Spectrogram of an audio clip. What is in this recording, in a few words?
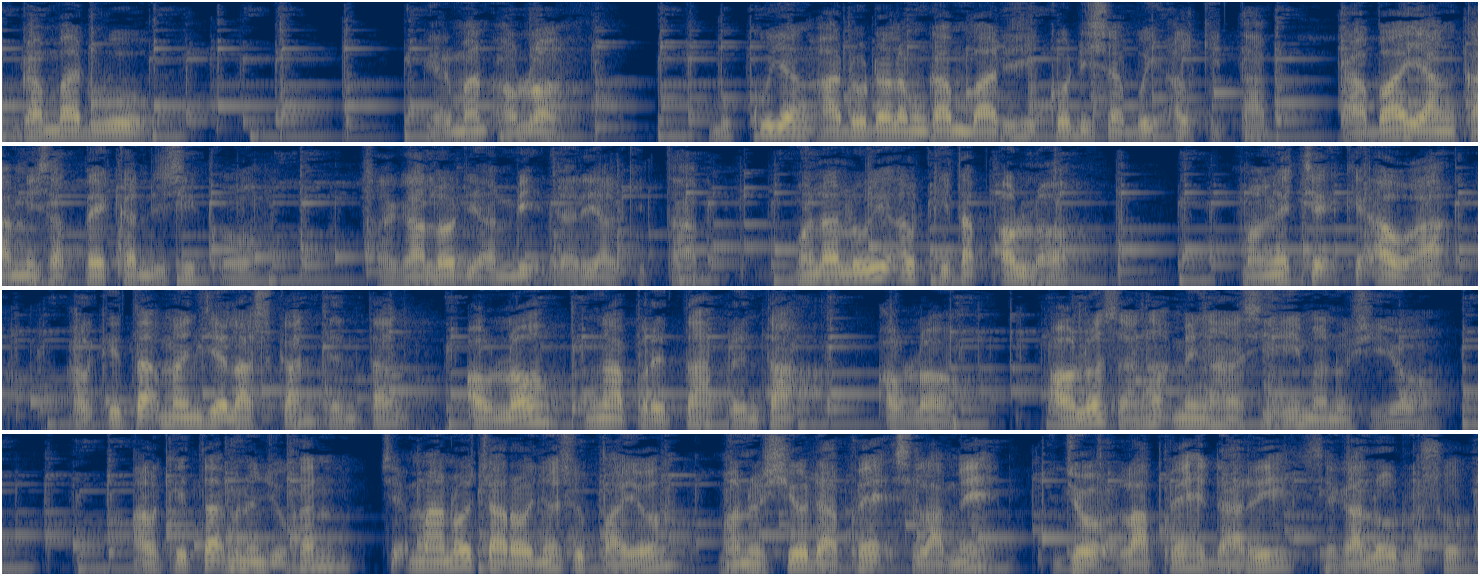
good news minangkabau muko muko; kaba ilo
